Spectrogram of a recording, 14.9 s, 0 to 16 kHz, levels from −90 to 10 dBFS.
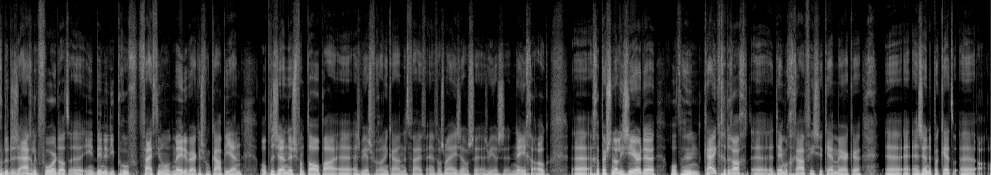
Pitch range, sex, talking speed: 115-145 Hz, male, 180 wpm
